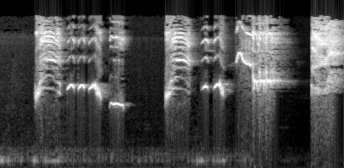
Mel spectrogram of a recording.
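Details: Orange-headed thrush rough and slow song mix intended to draw kept birds into singing: repeated phrases of buzzy notes and clear whistles, ending in a harsh high burst, over a low hum.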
